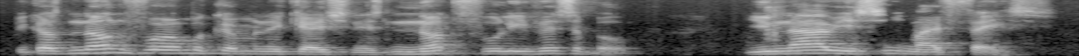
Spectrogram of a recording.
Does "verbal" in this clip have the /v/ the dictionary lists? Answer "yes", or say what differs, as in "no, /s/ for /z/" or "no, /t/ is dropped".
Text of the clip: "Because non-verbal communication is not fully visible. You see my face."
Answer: no, /f/ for /v/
